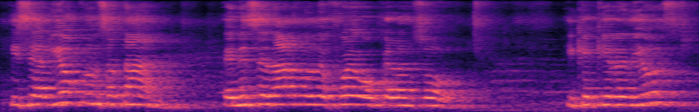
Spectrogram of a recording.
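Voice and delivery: ordinary talk, nothing marked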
